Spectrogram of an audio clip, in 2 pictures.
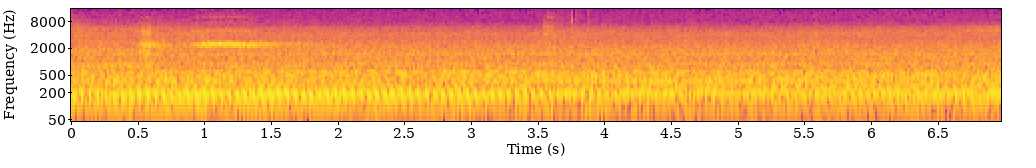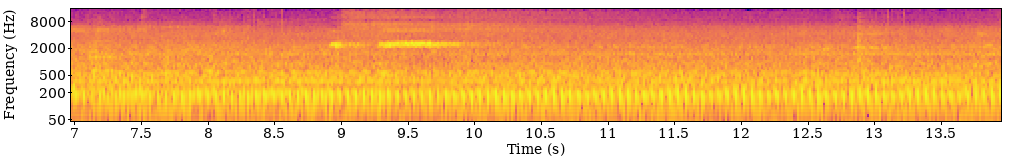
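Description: A locomotive standing with its machinery running steadily: a constant low drone. Two brief high-pitched squeaks come about a second in and again about nine seconds in.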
